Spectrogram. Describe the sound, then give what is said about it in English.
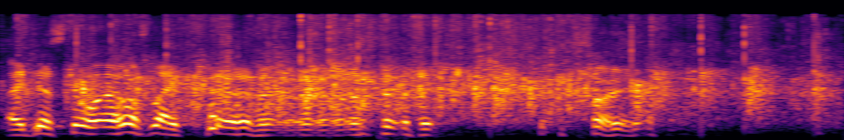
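A lone person claps their hands in a quick, irregular run of sharp slaps, with a man's voice talking over the first half before the claps continue on their own. “Oh, sorry, I didn't want to applaud to myself.”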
